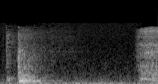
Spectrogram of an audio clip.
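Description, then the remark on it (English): A door swings shut with a solid thump near the start, followed by a brief quiet hum of the room and a second rustling bump at the end; no one speaks. “Want me to close the door? Yeah, that's a good idea.”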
